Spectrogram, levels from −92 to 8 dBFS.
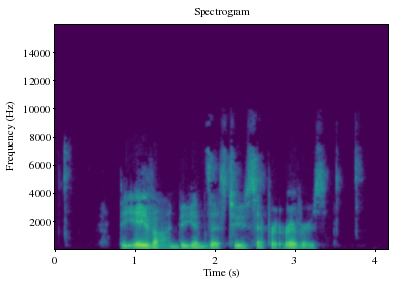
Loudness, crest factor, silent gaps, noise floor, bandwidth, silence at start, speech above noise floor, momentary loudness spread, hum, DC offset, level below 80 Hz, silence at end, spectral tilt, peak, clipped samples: -19 LUFS; 20 dB; none; -61 dBFS; 7.8 kHz; 0.8 s; 42 dB; 14 LU; none; under 0.1%; -54 dBFS; 0.8 s; -6 dB/octave; -2 dBFS; under 0.1%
